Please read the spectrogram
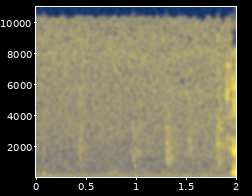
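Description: Faint ticking, a few soft ticks about half a second apart, over a low steady hum.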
